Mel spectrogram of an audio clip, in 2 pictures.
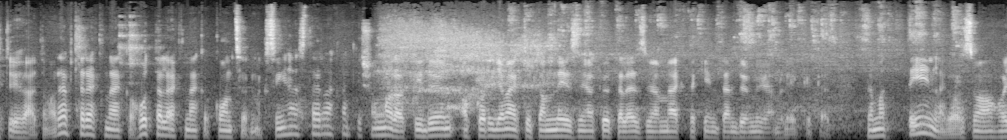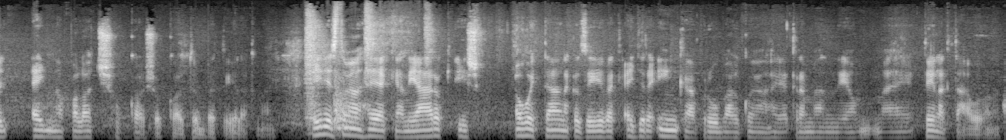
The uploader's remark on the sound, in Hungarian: A felvétel helyszínét a MAD DOG CAFE biztosította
